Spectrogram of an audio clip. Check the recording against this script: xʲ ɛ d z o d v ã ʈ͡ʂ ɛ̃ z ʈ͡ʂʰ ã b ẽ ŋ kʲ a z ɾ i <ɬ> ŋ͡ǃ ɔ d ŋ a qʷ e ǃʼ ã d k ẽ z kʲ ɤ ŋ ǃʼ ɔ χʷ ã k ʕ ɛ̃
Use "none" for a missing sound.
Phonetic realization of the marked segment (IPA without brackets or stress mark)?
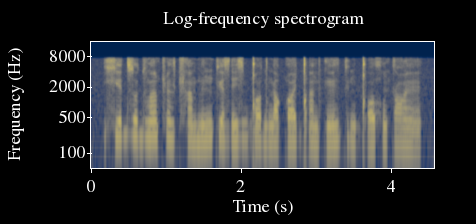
z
